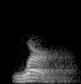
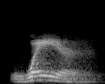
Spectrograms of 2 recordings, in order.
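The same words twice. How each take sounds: First: "were" short, r-coloured, like "wer". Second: "Where" with a long "ay" before the r. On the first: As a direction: clip "were" short against where. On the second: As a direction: open "Where" into "wayr". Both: Shown as a demonstration. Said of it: "This is the e".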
